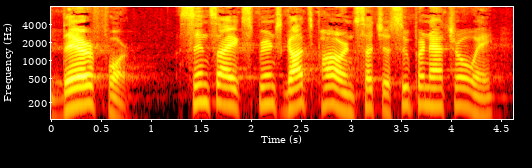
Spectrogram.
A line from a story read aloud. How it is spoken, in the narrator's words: he says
